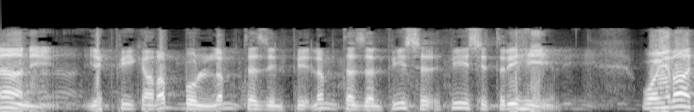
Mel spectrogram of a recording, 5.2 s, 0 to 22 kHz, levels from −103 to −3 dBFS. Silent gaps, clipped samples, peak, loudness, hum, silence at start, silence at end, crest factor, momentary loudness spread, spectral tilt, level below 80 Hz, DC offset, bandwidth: none; 0.2%; 0 dBFS; -13 LUFS; none; 0 s; 0 s; 14 dB; 9 LU; -3.5 dB/octave; -44 dBFS; under 0.1%; 8 kHz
